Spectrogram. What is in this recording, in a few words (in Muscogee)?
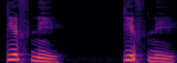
"tefne", Muscogee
